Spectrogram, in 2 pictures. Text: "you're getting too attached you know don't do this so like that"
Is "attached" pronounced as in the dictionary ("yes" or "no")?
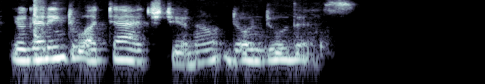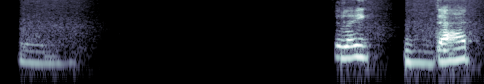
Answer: yes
